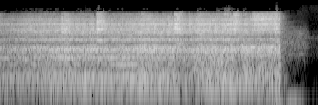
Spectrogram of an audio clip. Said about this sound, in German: Das war es von der Internationalen Eisenbahntechnischen Ausstellung Sedin. Dampf. Elektro. Und Diesellokomotiven.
